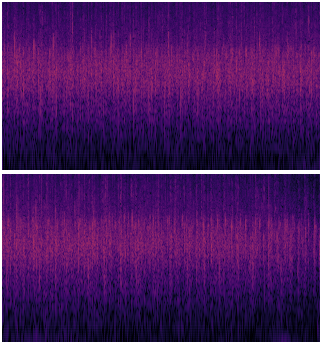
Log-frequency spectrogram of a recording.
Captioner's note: applause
